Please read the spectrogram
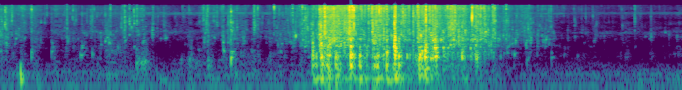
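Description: Water splashing and trickling for about two seconds, starting about three seconds in, with a few faint knocks before it.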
